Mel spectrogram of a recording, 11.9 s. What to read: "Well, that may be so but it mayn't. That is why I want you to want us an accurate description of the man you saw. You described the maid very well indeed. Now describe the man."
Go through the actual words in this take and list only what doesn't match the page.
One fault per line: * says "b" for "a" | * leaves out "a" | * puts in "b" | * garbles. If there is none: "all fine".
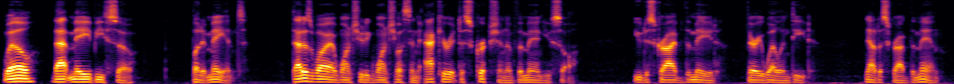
all fine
